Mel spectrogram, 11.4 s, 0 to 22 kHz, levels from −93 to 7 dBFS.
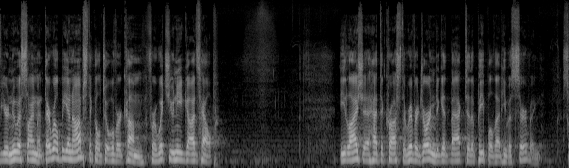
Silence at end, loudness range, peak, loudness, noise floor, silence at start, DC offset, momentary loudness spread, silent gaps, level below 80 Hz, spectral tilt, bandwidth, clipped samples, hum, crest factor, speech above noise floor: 0 s; 5 LU; -12 dBFS; -31 LUFS; -66 dBFS; 0 s; under 0.1%; 8 LU; none; -70 dBFS; -5 dB/octave; over 20 kHz; under 0.1%; none; 20 dB; 35 dB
